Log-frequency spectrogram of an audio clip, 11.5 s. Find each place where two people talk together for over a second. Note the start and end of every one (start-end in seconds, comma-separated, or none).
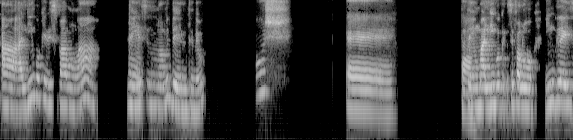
none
